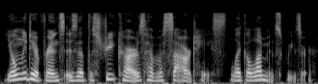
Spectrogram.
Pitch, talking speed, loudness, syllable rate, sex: 195 Hz, 300 wpm, -19 LUFS, 7.3 syllables/s, female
